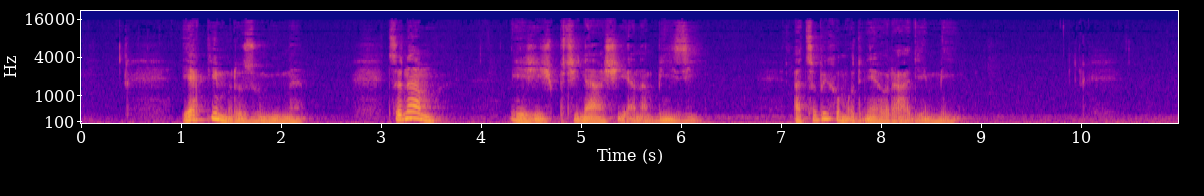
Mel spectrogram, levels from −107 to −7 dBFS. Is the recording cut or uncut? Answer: uncut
